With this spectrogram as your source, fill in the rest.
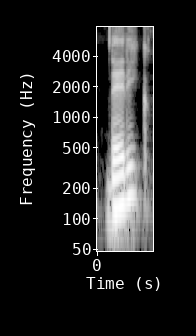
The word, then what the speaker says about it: Derrick: Se dice así como Derrick o Derrick. Derrick.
